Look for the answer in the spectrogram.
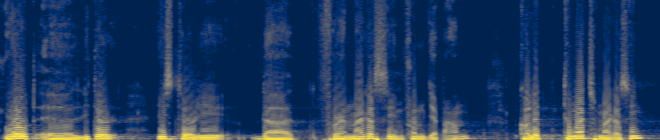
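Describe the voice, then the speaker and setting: Man, unhurried and hesitant, smooth voice, lecture-hall echo. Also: medium pitch, mellow. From Chile. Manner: hesitant, searching for words, many fillers.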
